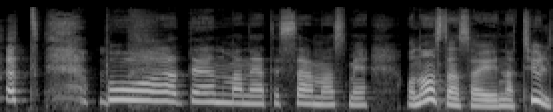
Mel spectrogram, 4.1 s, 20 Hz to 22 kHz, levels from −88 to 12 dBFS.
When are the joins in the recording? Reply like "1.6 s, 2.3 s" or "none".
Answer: none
